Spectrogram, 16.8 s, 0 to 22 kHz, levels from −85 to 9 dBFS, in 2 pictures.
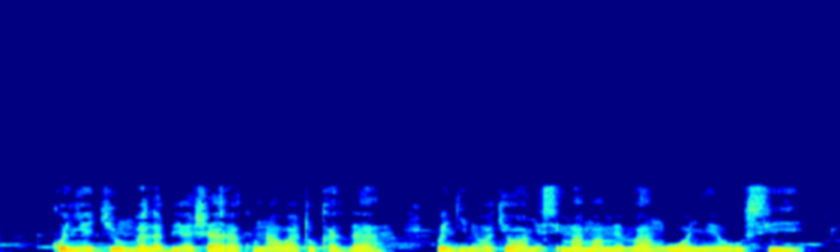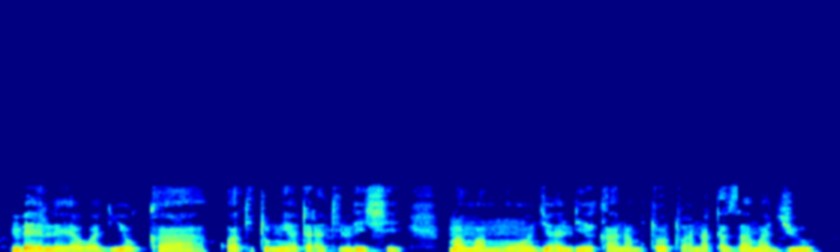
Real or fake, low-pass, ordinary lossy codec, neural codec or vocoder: fake; 7.2 kHz; MP3, 24 kbps; codec, 16 kHz in and 24 kHz out, 2.2 kbps, FireRedTTS-2 codec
